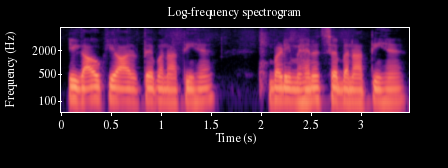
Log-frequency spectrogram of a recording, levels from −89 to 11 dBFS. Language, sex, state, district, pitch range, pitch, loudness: Hindi, male, Delhi, New Delhi, 105-110 Hz, 105 Hz, -17 LUFS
